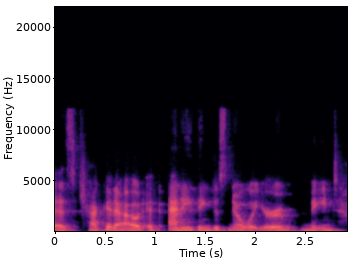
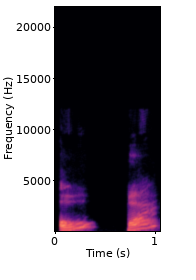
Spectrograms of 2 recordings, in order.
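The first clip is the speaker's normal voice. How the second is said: mock realization; 8 semitones higher, 6 dB louder, much slower than usual. Realization retold, drawn out.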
